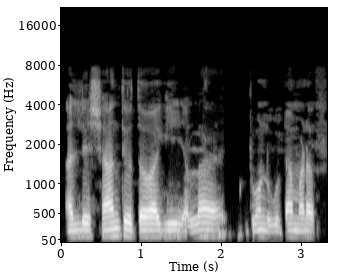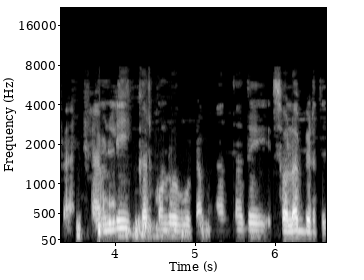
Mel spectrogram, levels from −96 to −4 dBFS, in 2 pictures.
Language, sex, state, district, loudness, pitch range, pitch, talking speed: Kannada, male, Karnataka, Dharwad, -17 LUFS, 105-115 Hz, 110 Hz, 125 wpm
